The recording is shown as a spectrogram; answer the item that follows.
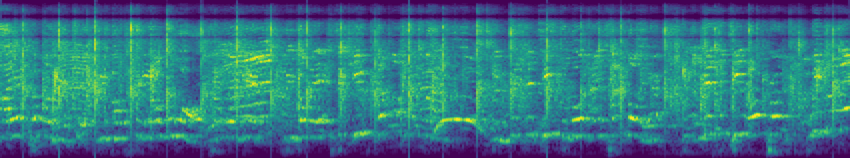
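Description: Steady rhythmic hand clapping from a church congregation, with raised voices calling out over it.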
